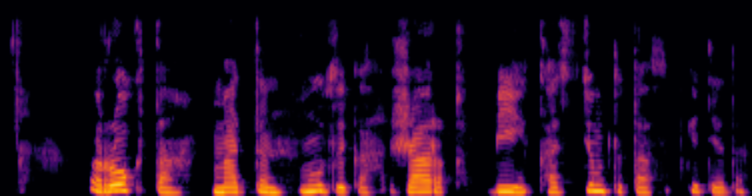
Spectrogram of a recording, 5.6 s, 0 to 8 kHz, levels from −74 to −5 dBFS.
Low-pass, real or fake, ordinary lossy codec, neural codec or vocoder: 7.2 kHz; real; none; none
